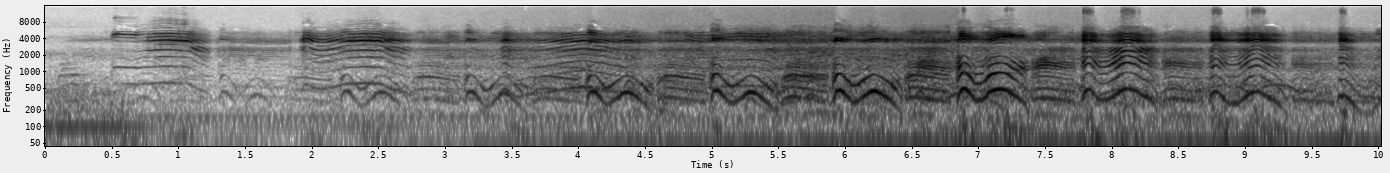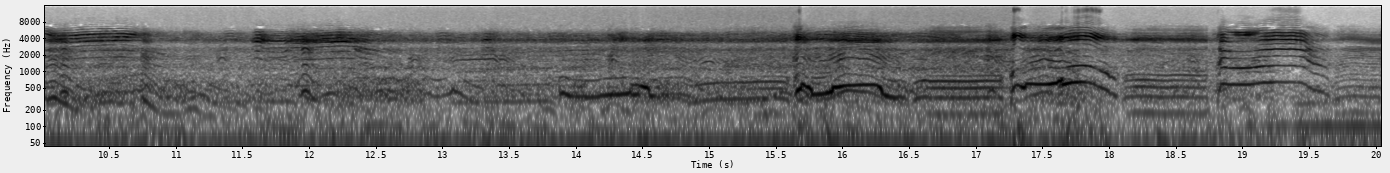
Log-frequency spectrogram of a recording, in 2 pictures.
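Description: A dense chorus of titi, or mutton bird, calls: wavering, moaning croons and wailing cries overlapping continuously for twenty seconds, fairly loud, with many birds calling at once.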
